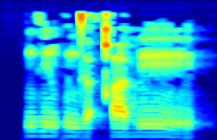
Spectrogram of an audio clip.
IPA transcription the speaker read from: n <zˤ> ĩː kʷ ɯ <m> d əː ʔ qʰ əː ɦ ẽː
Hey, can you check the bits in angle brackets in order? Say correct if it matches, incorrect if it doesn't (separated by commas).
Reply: incorrect, incorrect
